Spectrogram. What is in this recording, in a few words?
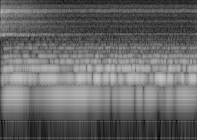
SYNTH PAD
